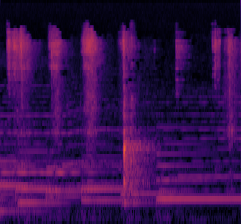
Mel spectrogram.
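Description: Chef's knife slicing through a cabbage wedge onto a wooden cutting board: about four crisp cuts, the loudest a little past halfway. Background music with held notes plays throughout.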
